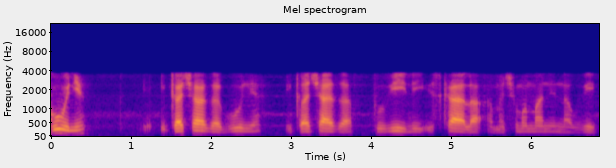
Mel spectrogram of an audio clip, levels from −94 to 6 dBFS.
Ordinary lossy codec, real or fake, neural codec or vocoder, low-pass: none; fake; codec, 16 kHz, 0.9 kbps, LongCat-Audio-Codec; 3.6 kHz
